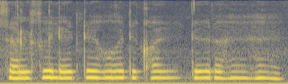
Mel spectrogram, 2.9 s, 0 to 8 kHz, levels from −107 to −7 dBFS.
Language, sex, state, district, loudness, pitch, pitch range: Hindi, female, Rajasthan, Jaipur, -14 LUFS, 230 Hz, 220-230 Hz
